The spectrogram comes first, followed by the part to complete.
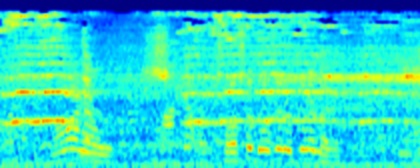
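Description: Steady street-traffic rumble with a held vehicle horn, which sounds for about a second at the start and again from about halfway, under people talking.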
